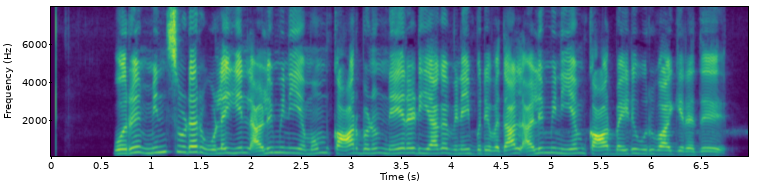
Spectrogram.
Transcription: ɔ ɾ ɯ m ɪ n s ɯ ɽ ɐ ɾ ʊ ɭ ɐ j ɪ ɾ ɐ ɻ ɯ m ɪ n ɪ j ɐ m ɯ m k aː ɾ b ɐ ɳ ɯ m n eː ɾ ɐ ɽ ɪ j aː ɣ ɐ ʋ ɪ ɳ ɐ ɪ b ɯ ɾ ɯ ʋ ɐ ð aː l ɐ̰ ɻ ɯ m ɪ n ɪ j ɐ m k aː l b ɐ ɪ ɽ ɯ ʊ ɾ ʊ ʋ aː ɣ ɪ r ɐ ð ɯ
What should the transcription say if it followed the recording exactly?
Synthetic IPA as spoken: ɔ ɾ ɯ m ɪ n s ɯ ɽ ɐ ɾ ʊ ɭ ɐ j ɪ l ɐ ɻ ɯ m ɪ n ɪ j ɐ m ɯ m k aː ɾ b ɐ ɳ ɯ m n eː ɾ ɐ ɽ ɪ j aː ɣ ɐ ʋ ɪ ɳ ɐ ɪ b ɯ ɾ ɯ ʋ ɐ ð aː l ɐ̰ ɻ ɯ m ɪ n ɪ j ɐ m k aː ɾ b ɐ ɪ ɽ ɯ ʊ ɾ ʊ ʋ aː ɣ ɪ r ɐ ð ɯ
